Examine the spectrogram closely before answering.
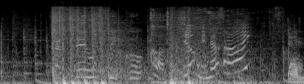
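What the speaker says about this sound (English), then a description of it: "The most satisfying gun to listen to in this game." Rapid gunfire from a heavy-thumping gun in Girls Frontline 2, with dense bursts of shots and game effects continuing throughout at close range.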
